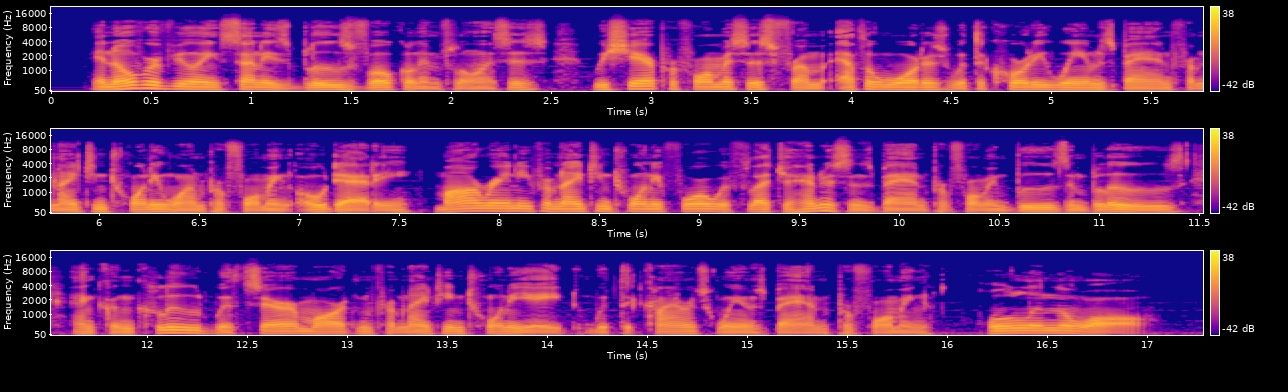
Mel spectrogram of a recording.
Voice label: narration the early blues women

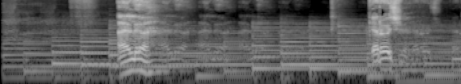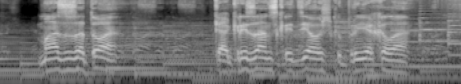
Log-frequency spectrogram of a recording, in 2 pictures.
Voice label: male

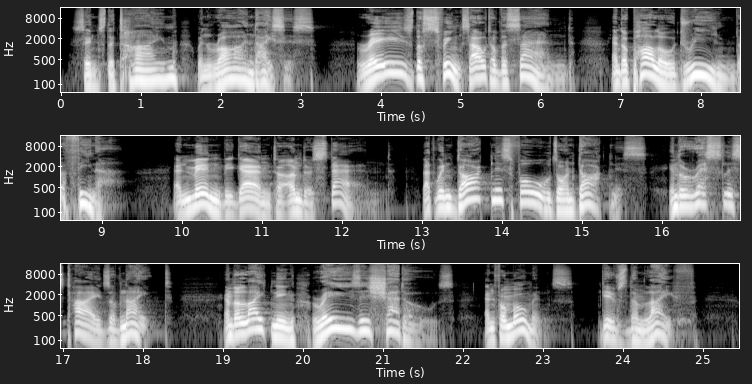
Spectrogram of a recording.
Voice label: narration

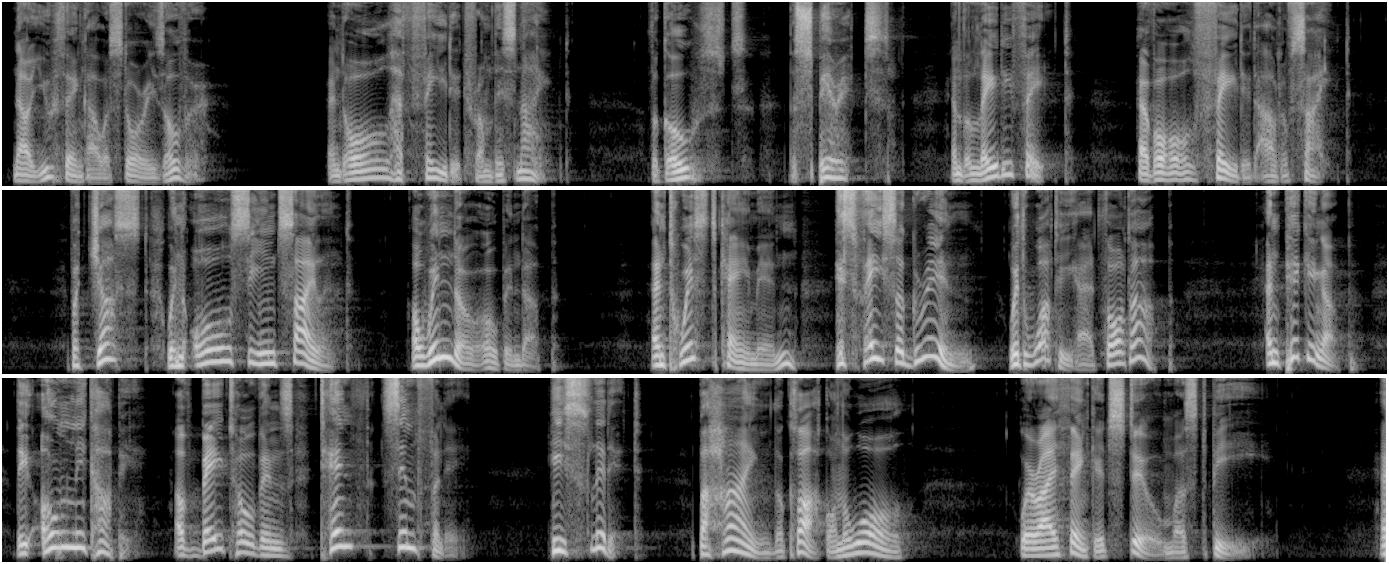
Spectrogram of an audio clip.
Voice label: narration

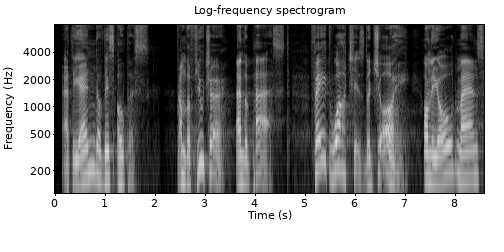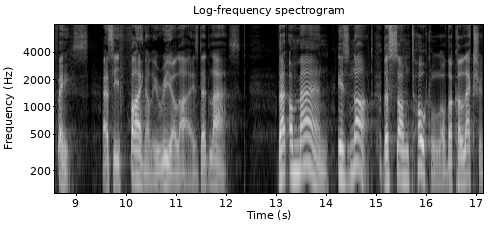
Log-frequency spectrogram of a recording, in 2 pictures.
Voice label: narration

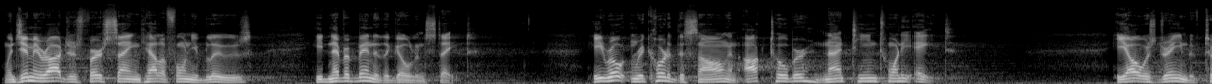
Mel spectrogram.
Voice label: narration

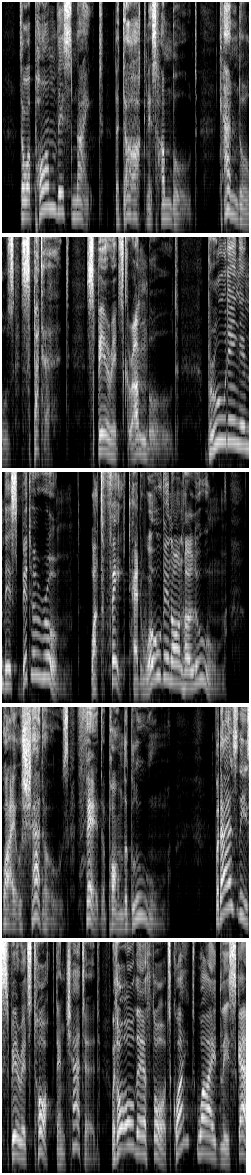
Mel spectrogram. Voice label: narration

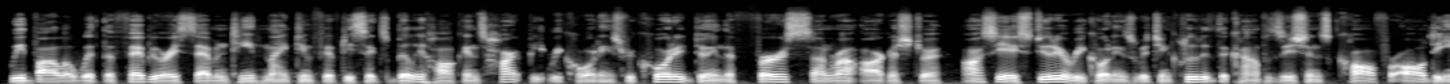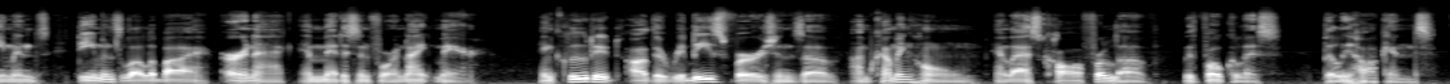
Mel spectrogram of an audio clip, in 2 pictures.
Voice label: narration

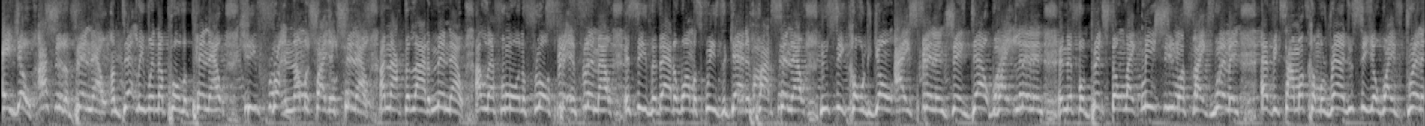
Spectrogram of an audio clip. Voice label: on the mic acapella

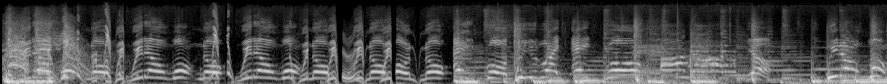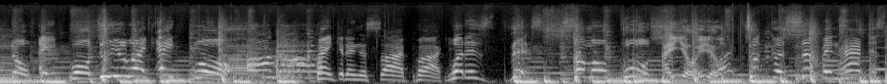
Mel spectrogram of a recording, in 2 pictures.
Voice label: commercial; st ides

